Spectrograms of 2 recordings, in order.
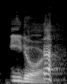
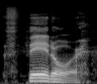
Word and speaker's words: Fedor: have two good point you can tell you're a casual Fedor very interesting it's Fedor go ahead go ahead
